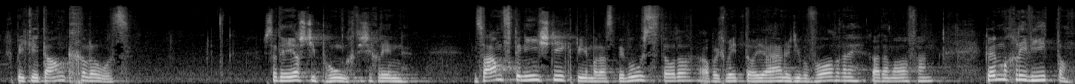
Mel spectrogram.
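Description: A man's voice: high-pitched, a little mellow. A middle-aged man, giving a conversational sermon as a pastor and asking the congregation questions. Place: church hall. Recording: long hall reverb.

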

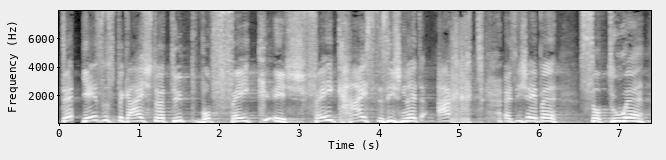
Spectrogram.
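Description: A man's voice: sits high, takes it slowly, few pauses, fairly bright tone, in a large hall. A man with a Swiss German accent preaching a sermon, who acts out fake enthusiasm in playful voices. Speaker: pastor.

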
